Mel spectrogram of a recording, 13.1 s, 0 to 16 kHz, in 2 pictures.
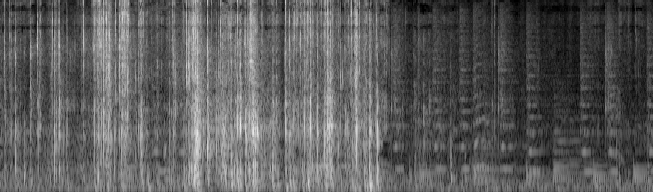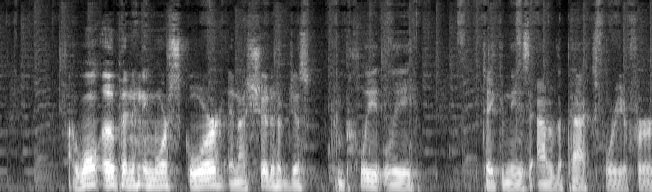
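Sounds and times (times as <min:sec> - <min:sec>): card pack wrappers crinkling: 0:00.0 - 0:05.0
soft background music: 0:00.0 - 0:13.0.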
